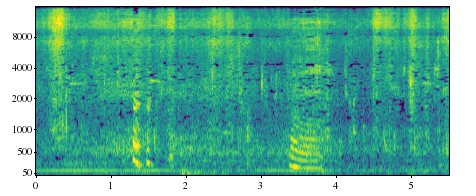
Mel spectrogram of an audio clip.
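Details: Catahoula Bulldog puppies, 25 days old, eating their first meal: two short squeaky whines with bent, wavering pitch about two seconds apart, over steady lapping and chewing clatter, a low hum and occasional human voices.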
